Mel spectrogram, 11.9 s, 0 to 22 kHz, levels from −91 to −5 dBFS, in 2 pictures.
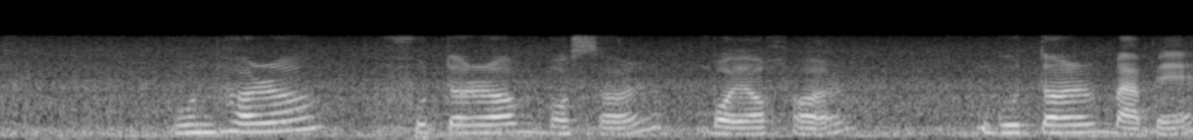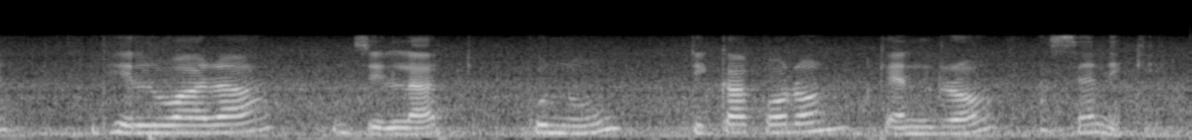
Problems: constant background noise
